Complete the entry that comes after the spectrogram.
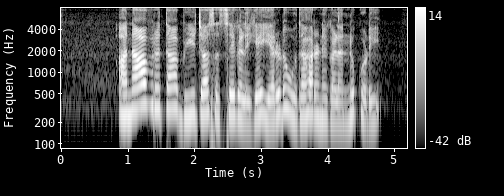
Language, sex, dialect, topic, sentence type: Kannada, female, Mysore Kannada, agriculture, question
